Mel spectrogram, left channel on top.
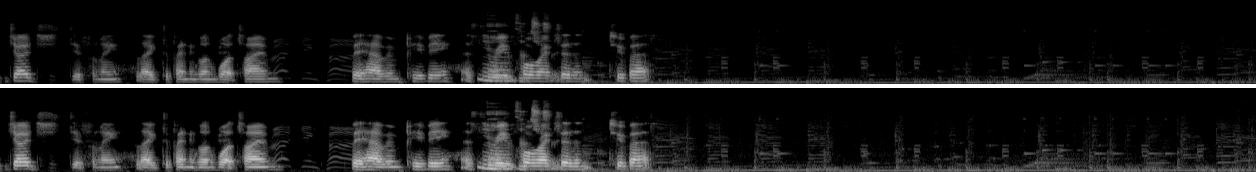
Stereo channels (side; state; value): left; quieter; 7.8 dB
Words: judge differently, like depending on what time they have in PB. A 3-4x isn't too bad.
